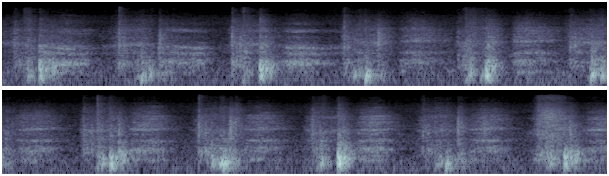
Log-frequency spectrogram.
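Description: A man's short, forceful breaths out during push-ups, about one a second.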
